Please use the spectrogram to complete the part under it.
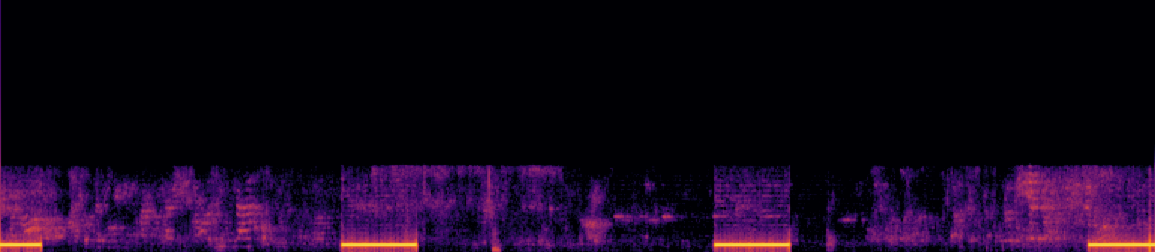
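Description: A telephone call rings out before reaching voicemail: four steady, loud, mid-pitched ringback tones, each lasting about a second and repeating roughly every five seconds, with faint low background noise in the gaps.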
